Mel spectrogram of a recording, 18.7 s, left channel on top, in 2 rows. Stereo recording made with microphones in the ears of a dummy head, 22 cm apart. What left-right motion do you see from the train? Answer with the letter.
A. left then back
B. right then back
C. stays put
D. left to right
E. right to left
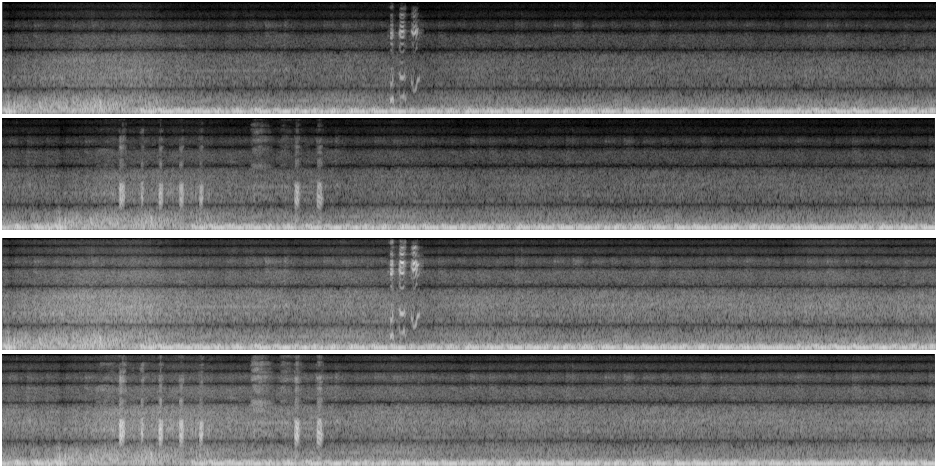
C.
